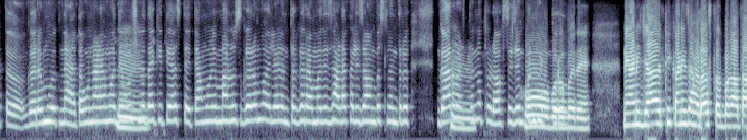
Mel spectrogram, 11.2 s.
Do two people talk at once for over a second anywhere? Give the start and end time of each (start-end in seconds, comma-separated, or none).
none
